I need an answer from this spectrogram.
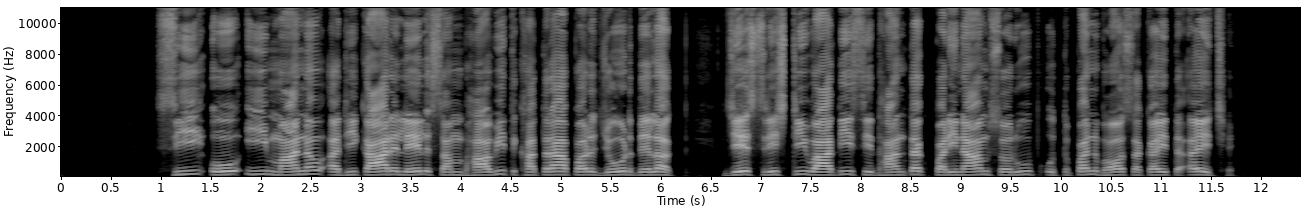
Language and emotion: Maithili, neutral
